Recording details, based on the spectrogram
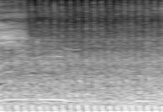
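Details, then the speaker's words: Yamaha Mio Sporty scooter that misfires and loses power at full throttle, after cleaning, fresh gasoline and idle tuning with a new pulser fitted: steady even low putter, no stumbles, clean normal idle. "So umandar naman siya mga paps. Umandar siya. Umandar. Normal lang umandar."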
